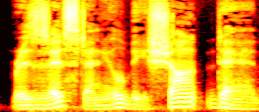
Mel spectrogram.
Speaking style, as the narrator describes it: he said in a low but forbidding tone

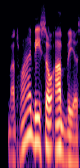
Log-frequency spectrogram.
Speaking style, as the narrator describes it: Yoshishu said quietly

